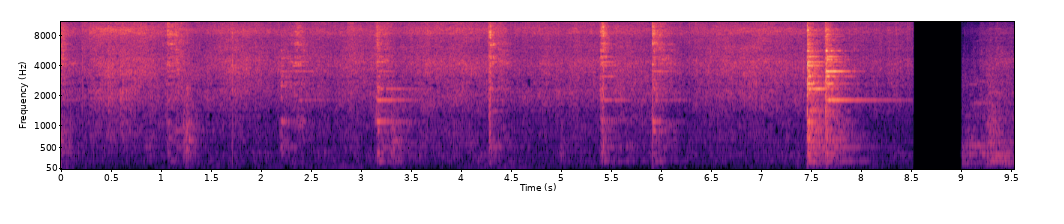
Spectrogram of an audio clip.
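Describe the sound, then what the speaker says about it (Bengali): Potatoes and eggplant fry in a wok of mustard oil with black cumin and green chillies, a steady close sizzle punctuated by regular spatula scrapes and stirs, a metallic clink near the end, then a brief silence. "কড়াইতে সরষের তেল দিয়ে কালো জিরে কাঁচা লঙ্কা ফোড়ন দিয়ে আলু বেগুন দিয়ে দিয়েছি, ভাজা ভাজা করছি।"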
